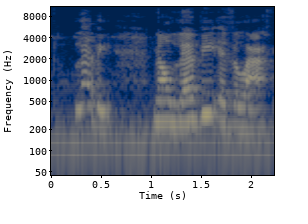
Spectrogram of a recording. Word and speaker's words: Levi: And how do you say Levi in Spanish? Levy.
